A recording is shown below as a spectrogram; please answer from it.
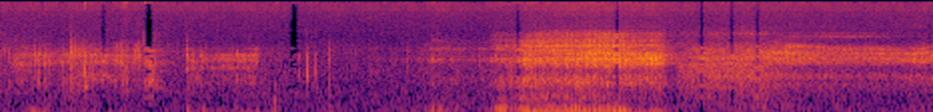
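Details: A sleeping Labrador snoring loudly enough to be heard through the whole house, with soft breathy rasps at first, then one deep, loud rumbling snore lasting under a second, followed by a quieter exhale.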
